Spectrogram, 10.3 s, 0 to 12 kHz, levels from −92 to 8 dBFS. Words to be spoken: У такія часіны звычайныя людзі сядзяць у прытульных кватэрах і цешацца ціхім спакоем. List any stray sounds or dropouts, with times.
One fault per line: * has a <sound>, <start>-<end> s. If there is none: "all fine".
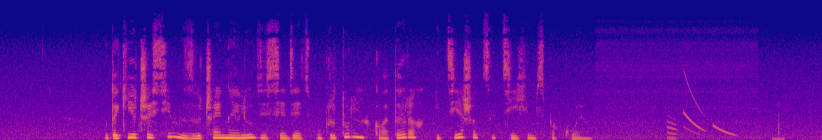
* has a chirp, 8.3-9.3 s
